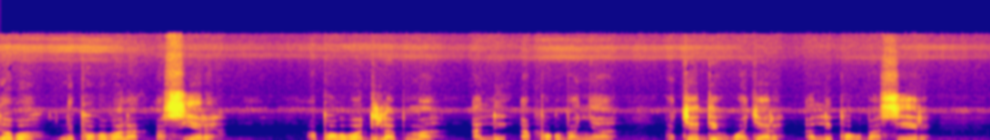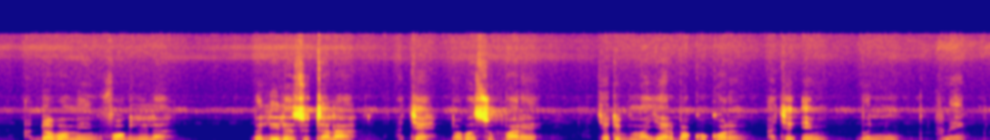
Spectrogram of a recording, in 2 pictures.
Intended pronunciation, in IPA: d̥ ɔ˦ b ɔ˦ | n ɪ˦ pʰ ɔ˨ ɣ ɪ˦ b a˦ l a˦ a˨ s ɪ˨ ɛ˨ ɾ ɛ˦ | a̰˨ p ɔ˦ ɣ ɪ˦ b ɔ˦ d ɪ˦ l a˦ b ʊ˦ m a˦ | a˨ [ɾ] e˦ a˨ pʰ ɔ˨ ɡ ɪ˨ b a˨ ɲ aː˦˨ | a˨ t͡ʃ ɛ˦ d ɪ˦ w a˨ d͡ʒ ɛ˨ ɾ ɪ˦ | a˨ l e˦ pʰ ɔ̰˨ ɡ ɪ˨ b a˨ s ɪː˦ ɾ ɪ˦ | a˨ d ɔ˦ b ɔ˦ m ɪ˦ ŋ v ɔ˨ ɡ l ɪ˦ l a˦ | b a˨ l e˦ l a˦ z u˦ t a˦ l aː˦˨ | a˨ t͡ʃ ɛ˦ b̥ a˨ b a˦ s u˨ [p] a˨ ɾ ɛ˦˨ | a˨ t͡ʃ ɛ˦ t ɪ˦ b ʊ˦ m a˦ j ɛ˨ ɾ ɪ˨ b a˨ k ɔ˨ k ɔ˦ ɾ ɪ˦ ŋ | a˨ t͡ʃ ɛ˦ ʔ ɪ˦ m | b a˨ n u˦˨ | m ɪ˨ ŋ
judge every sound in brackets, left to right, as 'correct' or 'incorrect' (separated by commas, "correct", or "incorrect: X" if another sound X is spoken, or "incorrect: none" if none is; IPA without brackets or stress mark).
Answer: incorrect: l, incorrect: k͡p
